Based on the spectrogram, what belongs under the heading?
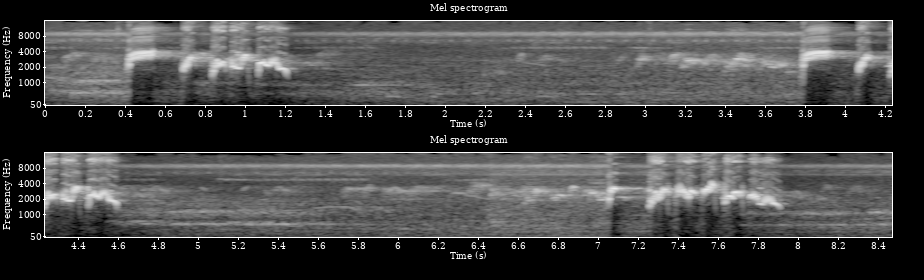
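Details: Red-whiskered bulbul (Pycnonotus jocosus) song used as a lure call to attract wild bulbuls: three short, bubbly, chirping phrases, one about every three seconds, over a faint steady high hiss.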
